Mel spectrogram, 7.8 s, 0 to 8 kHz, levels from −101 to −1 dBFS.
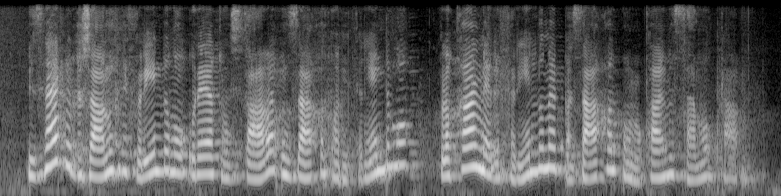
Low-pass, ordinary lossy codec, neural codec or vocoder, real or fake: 7.2 kHz; none; codec, 44.1 kHz, 1.7 kbps, Pupu-Codec; fake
